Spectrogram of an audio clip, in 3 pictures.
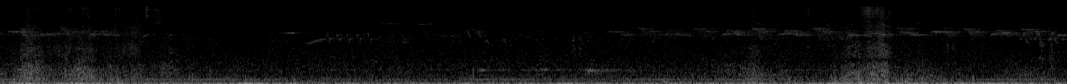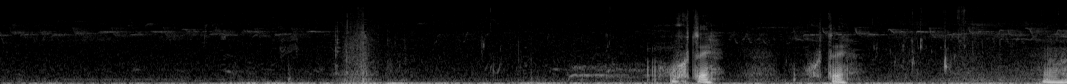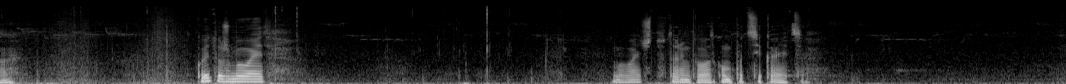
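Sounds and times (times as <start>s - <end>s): outdoor hush: 0.0s - 32.0s
small bird chirping: 2.8s - 32.0s
brief rustles: 13.9s - 14.8s, 19.7s - 24.6s.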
